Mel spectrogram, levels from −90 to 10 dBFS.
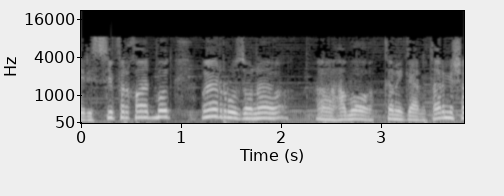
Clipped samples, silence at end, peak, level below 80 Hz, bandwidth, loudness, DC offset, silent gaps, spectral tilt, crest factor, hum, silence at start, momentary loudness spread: under 0.1%; 0 s; 0 dBFS; -38 dBFS; 8.8 kHz; -12 LUFS; under 0.1%; none; -6.5 dB/octave; 12 dB; none; 0 s; 6 LU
